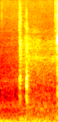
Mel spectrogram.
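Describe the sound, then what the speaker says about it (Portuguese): Enter key on a computer keyboard, giving a couple of faint, quick plastic clicks close up in a quiet room. "Vamos dar um enter aqui só para eu colocar as propriedades."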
